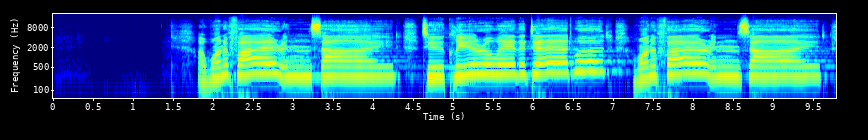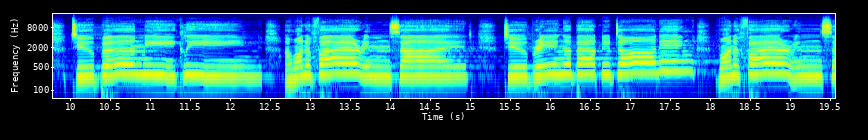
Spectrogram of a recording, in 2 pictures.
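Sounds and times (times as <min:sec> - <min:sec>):
vocals: 0:01.4 - 0:19.5.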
